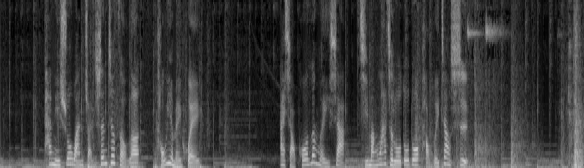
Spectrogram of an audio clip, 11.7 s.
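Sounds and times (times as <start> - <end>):
speech: 1.0 - 4.2, 5.6 - 9.6
school locker door being opened: 7.7 - 11.6.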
